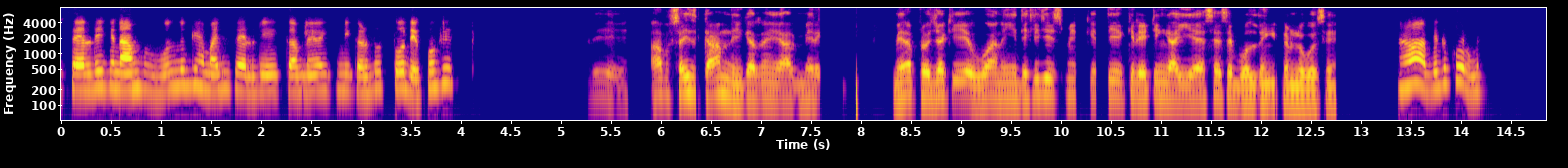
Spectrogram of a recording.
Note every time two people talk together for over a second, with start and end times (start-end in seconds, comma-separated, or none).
none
